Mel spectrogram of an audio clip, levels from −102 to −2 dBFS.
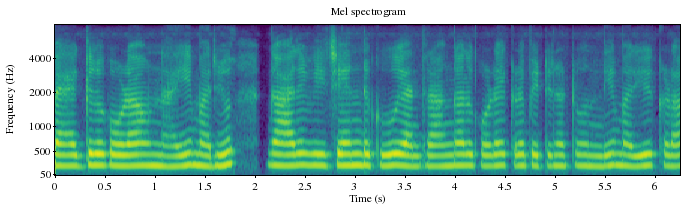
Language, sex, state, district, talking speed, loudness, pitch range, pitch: Telugu, female, Andhra Pradesh, Chittoor, 125 wpm, -14 LUFS, 215-225 Hz, 220 Hz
